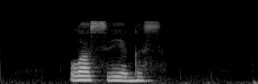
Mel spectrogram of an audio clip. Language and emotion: Russian, neutral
